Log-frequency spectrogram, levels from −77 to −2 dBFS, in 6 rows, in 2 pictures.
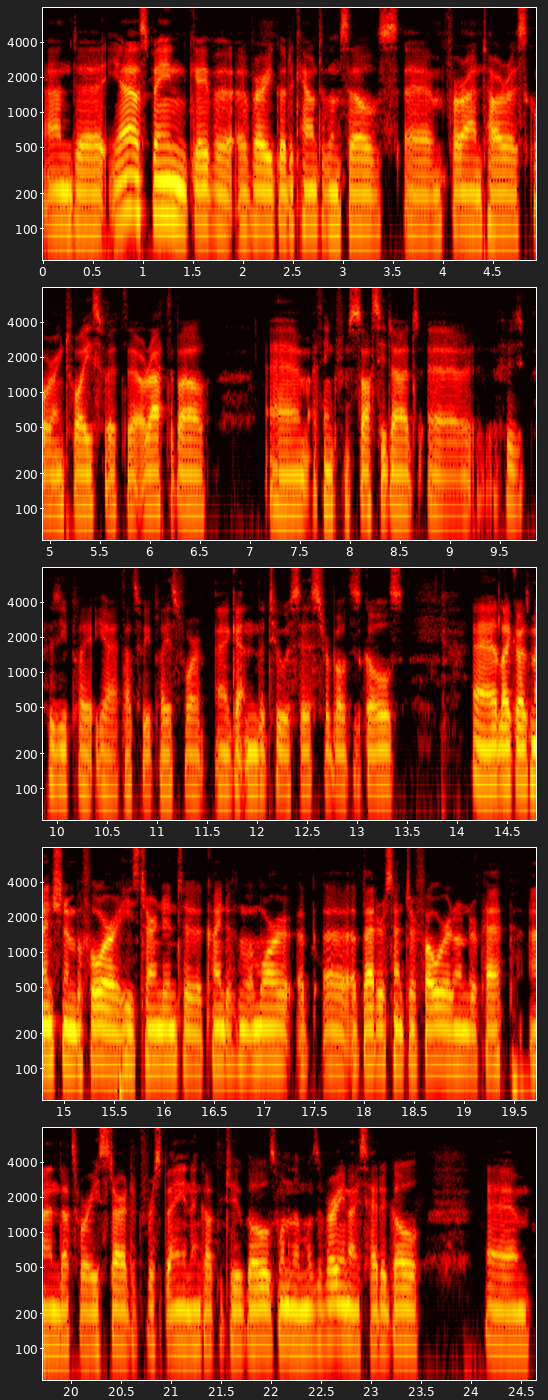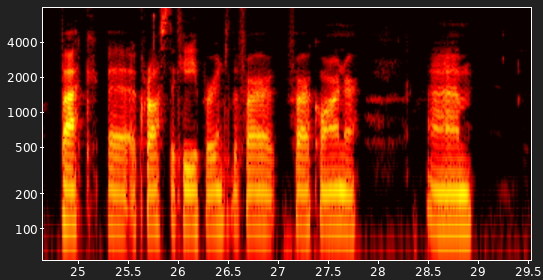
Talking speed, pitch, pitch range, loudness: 200 wpm, 105 Hz, 100-110 Hz, -28 LUFS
